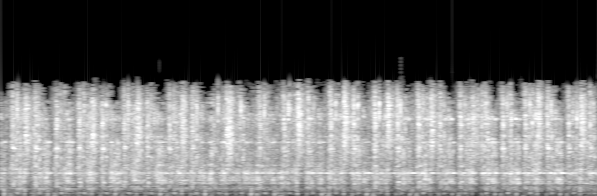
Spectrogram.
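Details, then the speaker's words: Old Bessemer engine, first official run with muffler: slow, uneven firing around two beats per second with loose rattling and hiss between strokes; rough running, owner suspects crankcase gasket air leak plus late timing. "I think I might have a a gasket leaking on the crank case might be sucking a little bit of air somewhere could be that in a combination of late timing maybe I'll try to advance the timing in another two in the future"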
